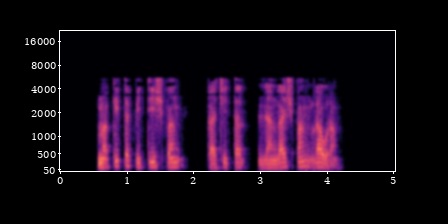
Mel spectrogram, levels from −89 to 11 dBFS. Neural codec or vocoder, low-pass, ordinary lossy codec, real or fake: none; 5.4 kHz; MP3, 32 kbps; real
